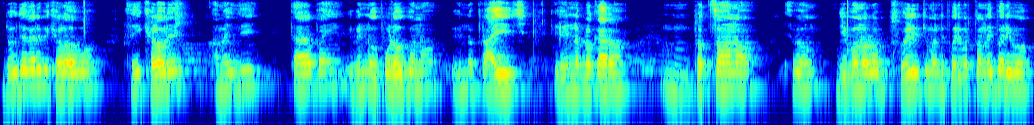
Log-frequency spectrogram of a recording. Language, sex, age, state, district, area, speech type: Odia, male, 45-60, Odisha, Mayurbhanj, rural, spontaneous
